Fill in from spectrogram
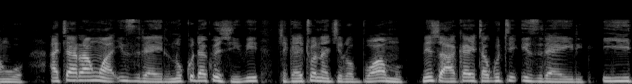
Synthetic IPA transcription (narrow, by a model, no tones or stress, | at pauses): ŋɡoat͡ʃaɾamwaʔis̬rae̞ɾino̞kuɗakwe̞ʐiʋiʐ̥ak̬aitwanad͡ʒe̞ɾo̞bʱoamune̞ʐaːkaitak̬utiʔis̬rae̞ɾiiiːt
